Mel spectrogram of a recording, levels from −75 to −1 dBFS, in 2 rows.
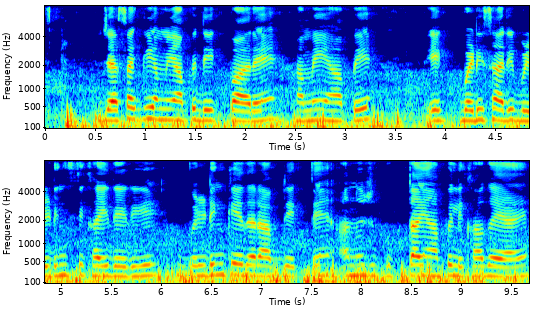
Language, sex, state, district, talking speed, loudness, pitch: Hindi, female, Rajasthan, Jaipur, 205 wpm, -19 LUFS, 195 Hz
